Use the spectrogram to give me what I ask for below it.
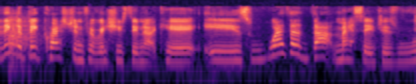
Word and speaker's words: Rishi Sunak: Rashid Sunak. I mean, that was pretty breathtaking to get both parts of his name wrong.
